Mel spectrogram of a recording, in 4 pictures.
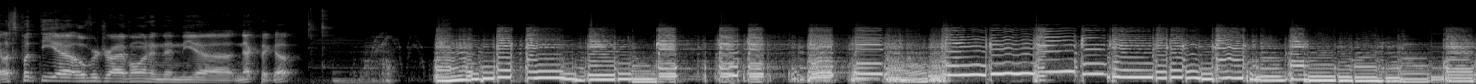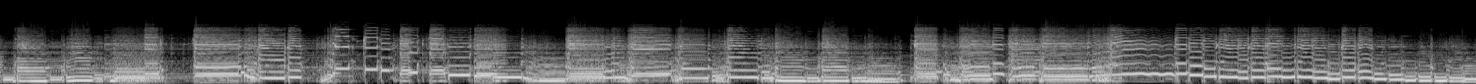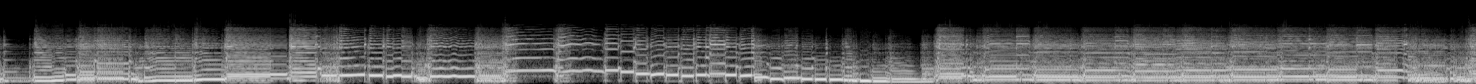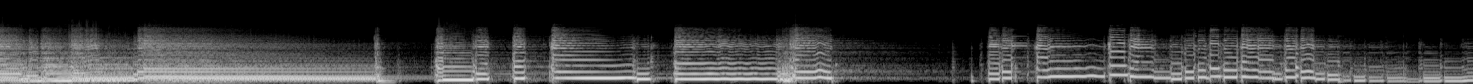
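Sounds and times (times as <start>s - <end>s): overdriven electric guitar lead lines: 3.1s - 59.0s.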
